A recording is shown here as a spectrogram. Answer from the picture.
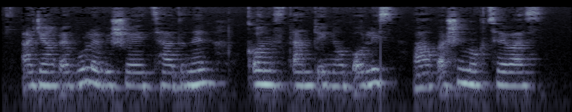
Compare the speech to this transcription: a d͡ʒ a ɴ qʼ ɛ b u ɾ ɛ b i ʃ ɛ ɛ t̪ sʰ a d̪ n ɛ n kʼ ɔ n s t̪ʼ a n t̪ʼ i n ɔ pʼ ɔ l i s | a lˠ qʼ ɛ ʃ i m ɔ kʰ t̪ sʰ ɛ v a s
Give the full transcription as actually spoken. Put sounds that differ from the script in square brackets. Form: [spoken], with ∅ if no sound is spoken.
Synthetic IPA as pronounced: a d͡ʒ a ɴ qʼ ɛ b u [l] ɛ b i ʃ ɛ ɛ t̪ sʰ a d̪ n ɛ n kʼ ɔ n s t̪ʼ a n t̪ʼ i n ɔ pʼ ɔ l i s | a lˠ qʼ [a] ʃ i m ɔ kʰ t̪ sʰ ɛ v a s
